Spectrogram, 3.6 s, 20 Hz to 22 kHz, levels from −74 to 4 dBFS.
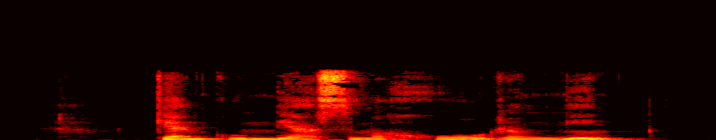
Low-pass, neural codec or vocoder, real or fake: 10.8 kHz; none; real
